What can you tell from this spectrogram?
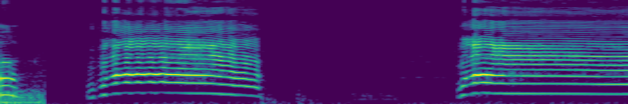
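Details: Goat giving two long, loud, quavering bleats of over a second each, rich and nasal, with a clear silent pause between them and a brief call cut off at the very start.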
